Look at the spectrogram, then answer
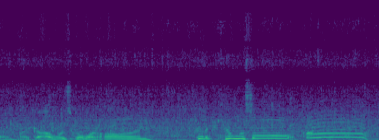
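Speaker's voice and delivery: mock frantic, sobbing panic, very high, rising. Retelling seeing a toy staring through the window: imitating own crying panic. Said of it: "I started crying".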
